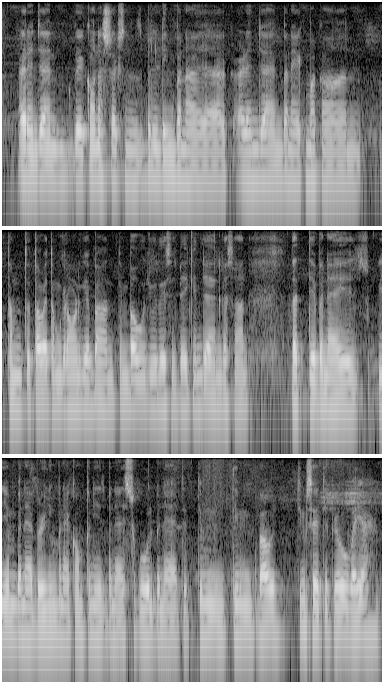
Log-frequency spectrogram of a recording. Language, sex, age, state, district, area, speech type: Kashmiri, male, 18-30, Jammu and Kashmir, Kupwara, urban, spontaneous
